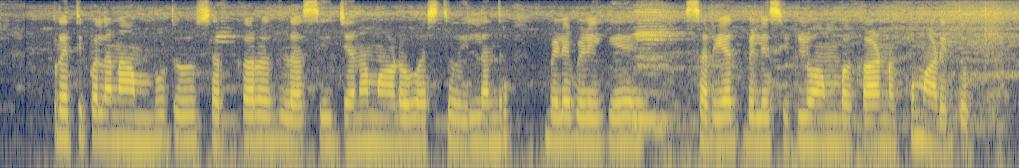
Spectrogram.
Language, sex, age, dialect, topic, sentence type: Kannada, female, 18-24, Central, banking, statement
